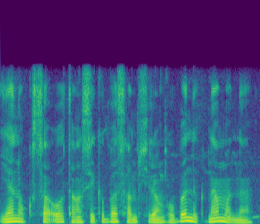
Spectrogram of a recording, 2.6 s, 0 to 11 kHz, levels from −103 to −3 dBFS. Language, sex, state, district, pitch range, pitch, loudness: Garo, male, Meghalaya, South Garo Hills, 115-140 Hz, 125 Hz, -18 LUFS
